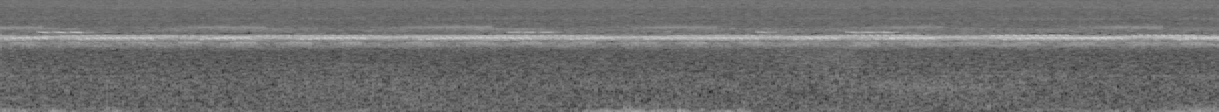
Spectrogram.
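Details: Forest insects of autumn calling after dark at Tsukimi no Mori in Gifu Prefecture, Japan: a dense, steady high-pitched ringing trill with gentle swells in loudness and a faint low background murmur.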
